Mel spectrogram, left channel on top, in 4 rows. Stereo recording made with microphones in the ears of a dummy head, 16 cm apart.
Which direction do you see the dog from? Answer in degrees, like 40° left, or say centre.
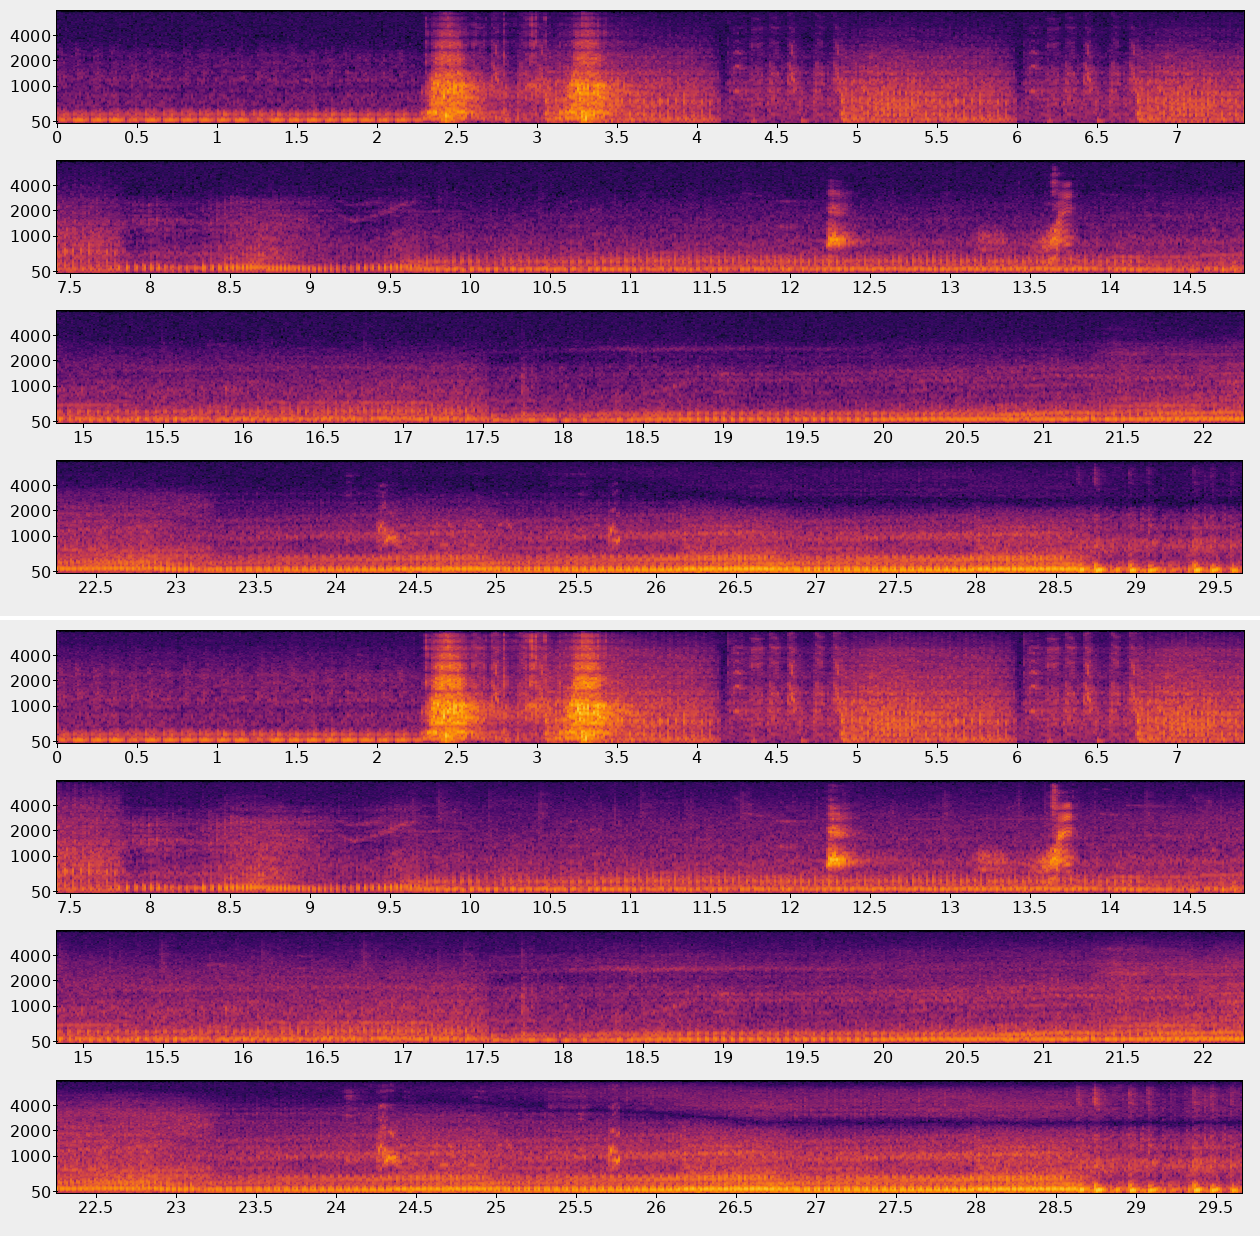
60° right.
